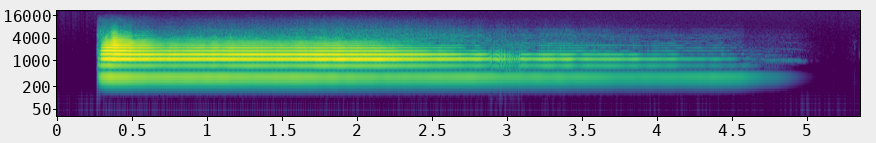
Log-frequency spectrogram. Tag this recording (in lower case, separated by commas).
music, brass instrument, musical instrument, trumpet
